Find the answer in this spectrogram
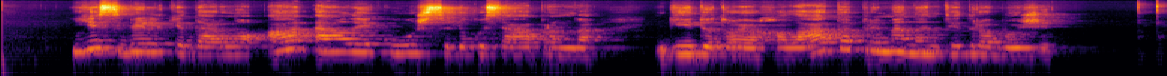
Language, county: Lithuanian, Kaunas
